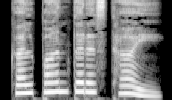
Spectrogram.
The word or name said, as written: ಕಲ್ಪಾಂತರಸ್ಥಾಯಿ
